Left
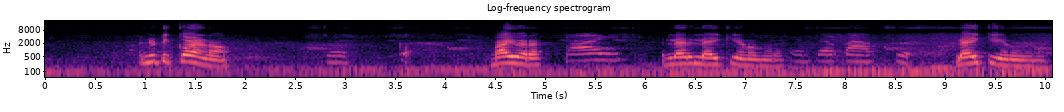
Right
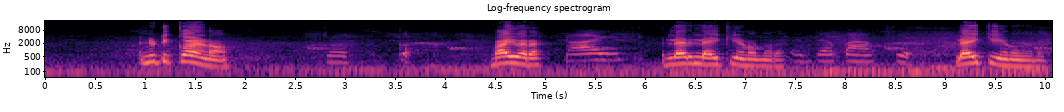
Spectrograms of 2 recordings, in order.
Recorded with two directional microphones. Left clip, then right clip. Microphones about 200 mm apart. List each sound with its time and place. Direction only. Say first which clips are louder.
0.9 s a woman's voice: right 3 dB; 45° right (ahead or behind)
2.8 s a sound: right 3 dB; 10° right (ahead or behind)
4.4 s a woman's voice: right 5 dB; 45° right (ahead or behind)
5.2 s child singing: right 1 dB; 15° right (ahead or behind)
6.1 s a woman's voice: right 7 dB; 45° right (ahead or behind)
7.9 s a sound: right 1 dB; 10° right (ahead or behind)
9.1 s a woman's voice: right 6 dB; 45° right (ahead or behind)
